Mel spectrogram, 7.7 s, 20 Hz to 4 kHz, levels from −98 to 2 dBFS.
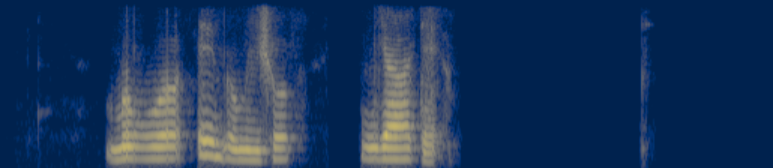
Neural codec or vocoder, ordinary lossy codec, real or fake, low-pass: codec, 16 kHz, 8 kbps, FunCodec, trained on Chinese and English, 25 frames a second; AAC, 32 kbps; fake; 3.6 kHz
